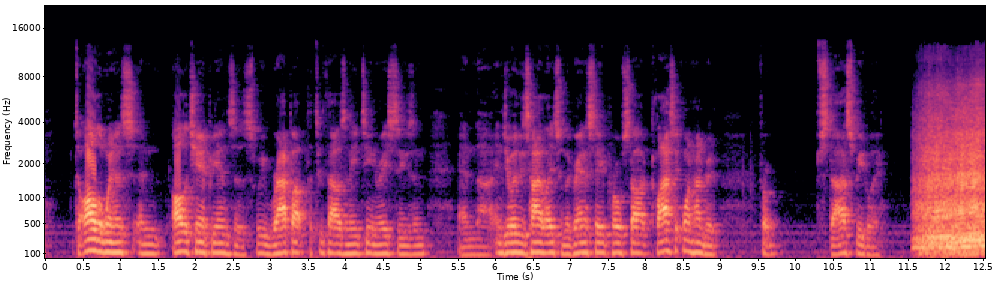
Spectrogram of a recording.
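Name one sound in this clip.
A middle-aged man speaks with animation into a microphone.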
